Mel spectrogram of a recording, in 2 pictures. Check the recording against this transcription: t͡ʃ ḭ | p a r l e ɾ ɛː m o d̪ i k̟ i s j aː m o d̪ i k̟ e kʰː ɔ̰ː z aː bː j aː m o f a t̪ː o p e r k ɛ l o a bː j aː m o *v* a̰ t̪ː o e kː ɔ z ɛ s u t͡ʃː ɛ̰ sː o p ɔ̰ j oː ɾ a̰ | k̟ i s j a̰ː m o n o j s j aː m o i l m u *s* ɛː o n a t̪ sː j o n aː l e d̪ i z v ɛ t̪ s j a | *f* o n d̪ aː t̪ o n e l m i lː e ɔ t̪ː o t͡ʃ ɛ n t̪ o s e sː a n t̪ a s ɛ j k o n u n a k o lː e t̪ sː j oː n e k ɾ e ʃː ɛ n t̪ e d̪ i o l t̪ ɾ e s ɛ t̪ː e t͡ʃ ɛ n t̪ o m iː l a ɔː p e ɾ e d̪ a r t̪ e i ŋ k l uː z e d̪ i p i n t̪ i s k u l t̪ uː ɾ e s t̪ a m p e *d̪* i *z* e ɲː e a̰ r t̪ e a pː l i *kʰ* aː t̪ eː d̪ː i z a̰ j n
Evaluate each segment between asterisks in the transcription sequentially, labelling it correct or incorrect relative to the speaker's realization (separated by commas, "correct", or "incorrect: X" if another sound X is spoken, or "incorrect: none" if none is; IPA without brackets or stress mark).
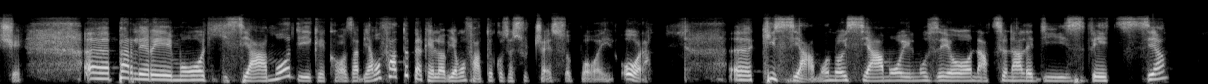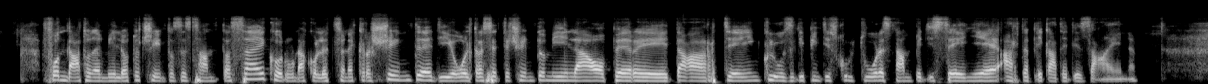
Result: incorrect: f, incorrect: z, correct, correct, incorrect: s, incorrect: k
